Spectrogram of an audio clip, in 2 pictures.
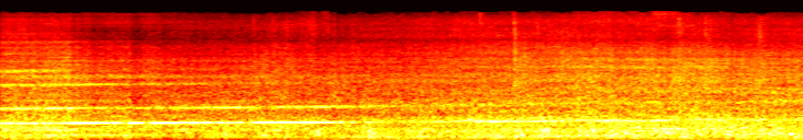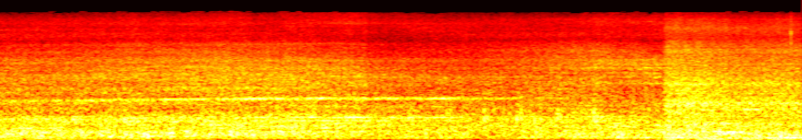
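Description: An electric train rushes past with a rising whine.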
